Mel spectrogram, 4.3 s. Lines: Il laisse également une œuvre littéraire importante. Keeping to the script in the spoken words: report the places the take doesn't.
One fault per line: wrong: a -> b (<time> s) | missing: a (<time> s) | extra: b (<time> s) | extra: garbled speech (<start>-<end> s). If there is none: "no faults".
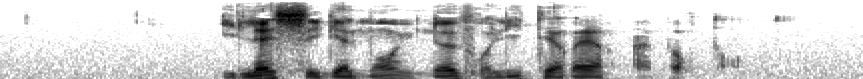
no faults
